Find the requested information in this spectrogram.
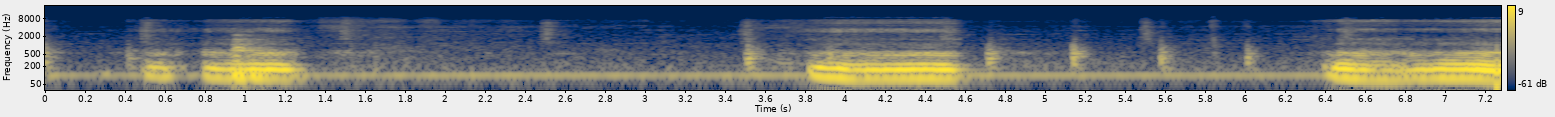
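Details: Pet sleeping and snoring: loud, low, rumbling snores on each breath in, a few seconds apart, with steady room hum behind.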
